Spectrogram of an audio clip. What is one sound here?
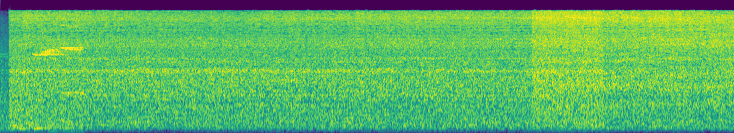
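An ultra-high-pressure water jet hisses as it blasts concrete.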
